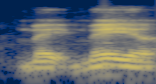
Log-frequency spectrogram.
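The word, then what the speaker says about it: Maia: I know it's supposed to be pronounced Maya, like May hyphen I AH.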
